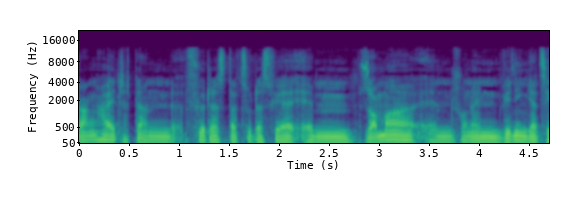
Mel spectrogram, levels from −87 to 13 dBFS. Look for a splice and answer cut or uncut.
uncut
